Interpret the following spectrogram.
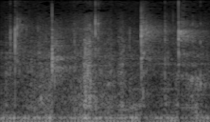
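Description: Plastic Lunchables tray and candy wrapper being handled: a handful of light, separate taps and crinkles spread across the two seconds.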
